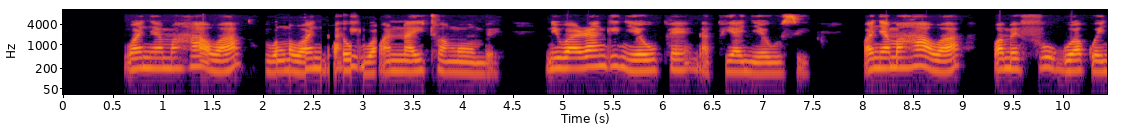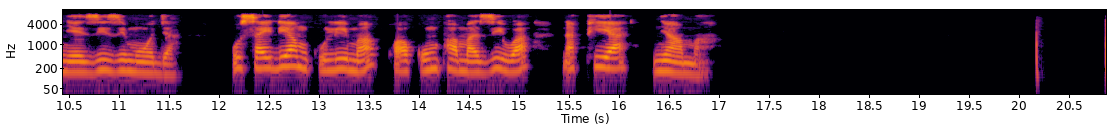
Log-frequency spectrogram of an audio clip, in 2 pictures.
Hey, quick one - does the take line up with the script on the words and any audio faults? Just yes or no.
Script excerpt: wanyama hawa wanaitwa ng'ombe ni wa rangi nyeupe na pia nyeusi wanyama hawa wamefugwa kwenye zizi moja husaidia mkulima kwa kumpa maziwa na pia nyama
no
